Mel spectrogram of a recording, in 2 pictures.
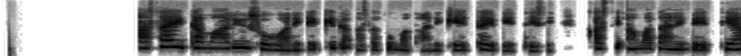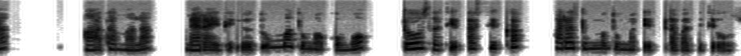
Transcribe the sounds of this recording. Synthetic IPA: ʔɐsɐjt̪ɐmaːɾɪjʊsɔhʊwanɛkʼːɪd̪ɐʔɐsɐt̪ʊmɐt̪ʰaːnkʰe̞ːt̪ːɐjbe̞ːt̪ːe̞ːsɪ | kʼɐsːɪʔɐmɐt̪aːnɪbe̞ːt̪ːɪjaː | maːt̪ɐmɐlɐ | mɛɾɐ̰jd̪ɛʔɪ̰jɔ̰d̪ʊmːɐd̪ʊmːɐ̰kʼɔmɔ | d̪̥o̞ːsɐt̪ɪ̰kʼɐsːɪkːɐ | hɐɾɐd̪ʊmːɐd̪ʊmːɐʔɛ̰t̪ʼːɐbɐt̪ɪd̪̥ɛ̰ʔo̰ːs

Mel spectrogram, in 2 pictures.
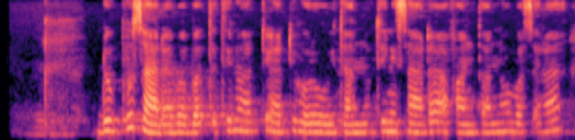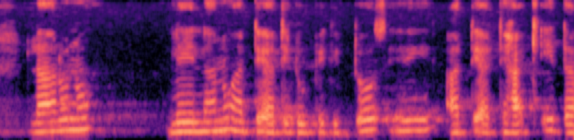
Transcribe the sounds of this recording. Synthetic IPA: d̪ʊbːʊsaːd̪ɐbɐbɐt̪ʼːɪt̪ɪnʊɐd̪ːɪɐd̪ːɪhɔɾɔwɔjt̪ɐnːɔt̪ɪnɪsaːd̪ɐːfɐnt̪ɐnːobɐsɐɾɐ | laːɾɔnʊ | leːlːɐnʊɐd̪ːɪɐd̪ːɪd̪ʊbːɪɡɪd̪̥ːosɐd̪ːɪ̰ɐd̪ːɪɦɐkʼːid̪ɐ

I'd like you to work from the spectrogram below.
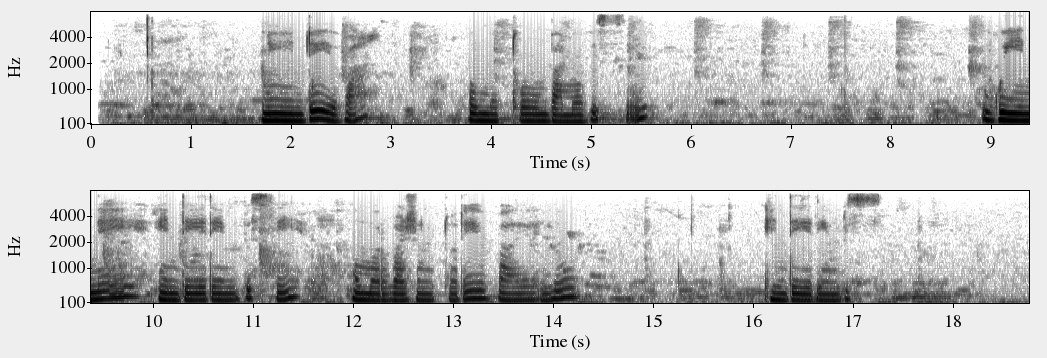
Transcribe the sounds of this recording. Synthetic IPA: ninde̞ːβa | omutʰuːmbamuβisḭ | ɡwiːne̞ːnde̞ːɾe̞mbisio̞muɾuβaʒuntuɾe̞ːβajo | ende̞ːɾeːmbisi̥

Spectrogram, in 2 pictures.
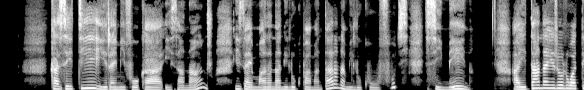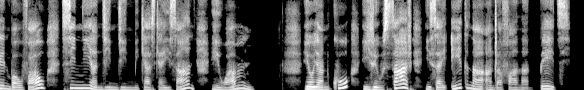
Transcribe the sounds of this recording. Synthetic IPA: kazet̪iːɾajmiv̥okəisanaɳɖ͡ʐu̥izajmananəniluku̥pamant̪aɾanəmilukʰufut͡si̥simenə̥ | aɦit̪anəiɾewluət̪enimbawvawsiniand̪inind̪inimikʲasi̥kʲaizani̥ewamini | ewianikʰuiɾewsaɾi̥izajent̪inəaɳɖ͡ʐav̥ananipet͡si̥

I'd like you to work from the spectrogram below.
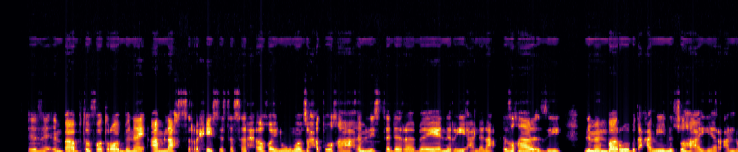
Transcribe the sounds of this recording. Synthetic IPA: ʔɨziʔɨmbabɨt̪ʰɐfɐt̪ʼɾo̞bɨnajʔamlaxsɨɾħiszɨt̪ʰɐsɐɾħɐkojnumɐβzaħat̪ʰuʔɨkɐʔaʔɨmnizɨt̪ʰɐd̪ɐɾɐβɐenɨɾʔiʔalːɐnaʔɨzikɐaβʔɨzi | nɨmɨmbaɾubɨt̪ʼaʕminɨt͡sʼuhajɛɾalːo

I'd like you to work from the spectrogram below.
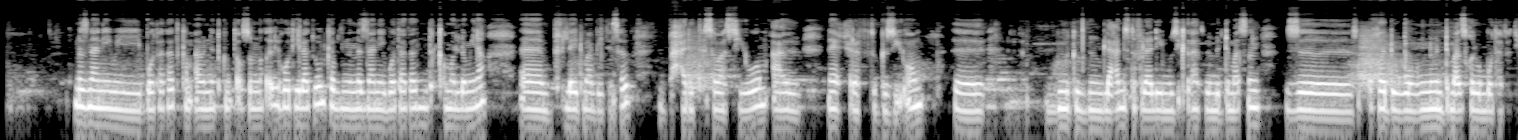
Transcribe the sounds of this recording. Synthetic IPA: mɐznaniwibo̞t̪ʰat̪ʰat̪kʰɐmʔaβɨnːɐt̪kʰɨnt̪ʼɐ̰χʼsʼɨmnɨxɨʔɨ̰lɦo̞t̪ʰelat̪wʊnkʰamɐznanibo̞t̪ʰat̪ʰat̪nɨt̪ʼɨkʼːɐmɐlːo̞mina | bɨfɨlːajd̪ɨmːabe̞t̪ʰɐsɐβbɨħad̪ɐt̪ʰɐ̥sɐβat̪siwo̞mʔaβnajʕɨɾɐft̪ʰiɡɨziʔo̞m | bɨmɨɡɨlaʕlzɨt̪ʰɐfɐlalɐjumuzikʼat̪ʰat̪bɨmɨd̪ɨmat͡sʼɨn | zɨ | xɐd̪wonɨmɨd̪ɨmat͡sʼzɨxɐd̪wombo̞t̪ʰat̪ʰḁt̪iju

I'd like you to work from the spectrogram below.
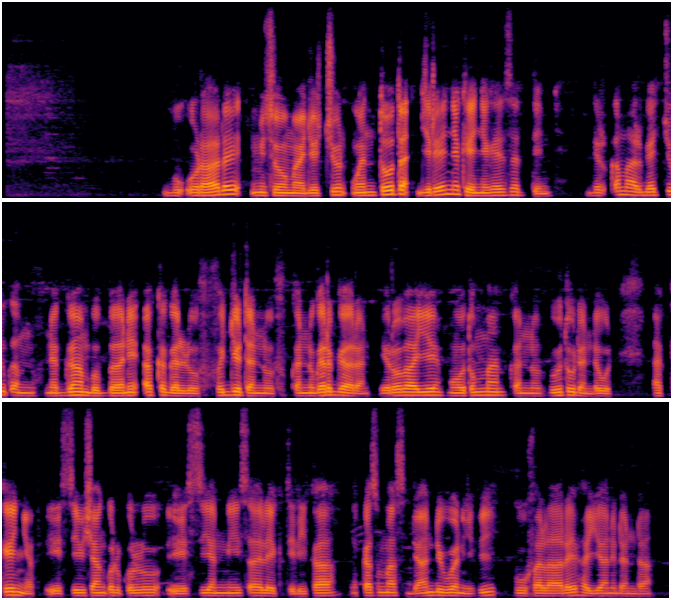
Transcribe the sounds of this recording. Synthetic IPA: bʊʔʊɾaːle̞ːmɪso̞ːmaːd͡ʒɛt͡ʃːuːnwɐnt̪o̞ːt̪ɐd͡ʒɪɾe̞ːɲːɐke̞ːɲːɐke̞ːs̬ːɐt̪ːiːn | d̪ɪɾkʼɐmɐːɾɡɐt͡ʃːuːkʼɐbnʊnɐɡaːmbʊbːaːneːʔɐkːɐɡɐlːuːfhɔd͡ʒːɛt̪ɐnːuːfkɐnːʊɡɐɾɡaːɾɐnjɛɾo̞ːbaːjʔe̞ːmo̞ːt̪ʊmːaːŋkɐnːuːfɡuːt̪uːd̪ɐnd̪ɐʔuːᶑɐ̥hɐkːe̞ːɲːɐfᶑɪʔeːsːiːbɪʃaːŋkʼʊlkʼʊlːuːᶑɪʔe̞ːsːiːɐnːiːsaːɛlɛkt̪ɪɾɪkaːɐkːɐsʊmɐsd̪aːnd̪ɪwːɐniːfɪbuːfɐlaːleːfɐjːaːnɪd̪ɐnd̪ɐʔɐn

